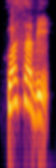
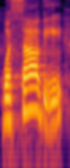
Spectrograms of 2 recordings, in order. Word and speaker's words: wasabi: stress-timed language like English so instead of stressing the second syllable like Wasabi make it even throughout try again wasabi wasabi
